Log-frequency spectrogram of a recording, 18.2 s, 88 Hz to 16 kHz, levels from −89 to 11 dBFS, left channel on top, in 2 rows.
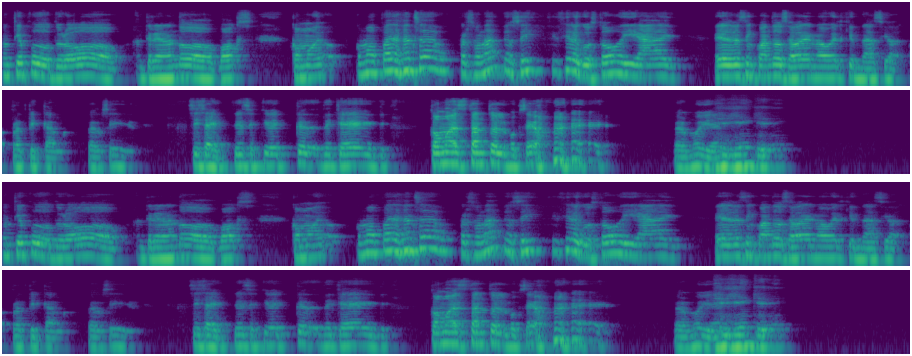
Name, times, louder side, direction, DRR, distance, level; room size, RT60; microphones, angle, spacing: voice 1, 0.0-6.7 7.1-9.7 9.9-10.4 11.0-12.9 13.4-15.1 15.8-16.3, left 4 dB, 55° left, 0.7 m, -25 dB
voice 2, 16.2-16.9, equal, 55° right, 2.5 m, -23 dB
8.5 x 5.2 x 2.3 m
head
